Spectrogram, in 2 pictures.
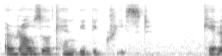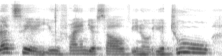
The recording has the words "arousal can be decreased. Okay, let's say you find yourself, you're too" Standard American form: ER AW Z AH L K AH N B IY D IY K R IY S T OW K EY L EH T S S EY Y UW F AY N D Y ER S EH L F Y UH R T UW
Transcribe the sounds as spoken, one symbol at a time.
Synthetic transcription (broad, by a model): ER AW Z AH L K AH N B IY D IY K R IY S T OW K EY L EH T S S EY Y UW F AY N D Y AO S EH L F Y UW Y T UW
